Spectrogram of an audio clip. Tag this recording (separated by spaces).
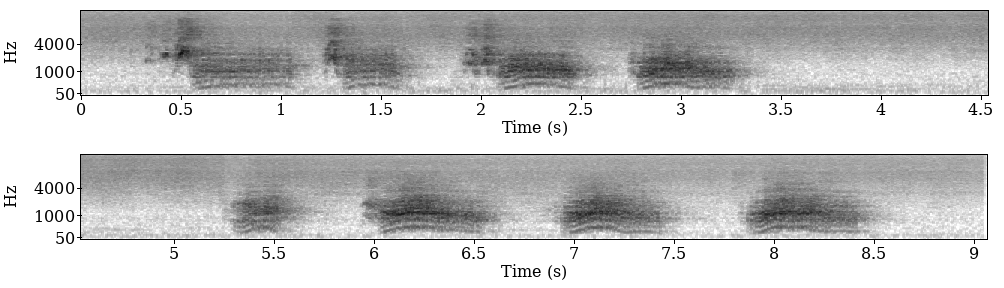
field-recording lemur madagascar monkey primates zoo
